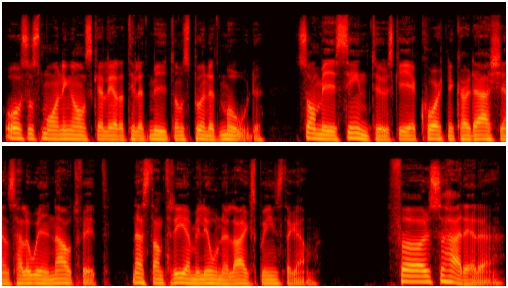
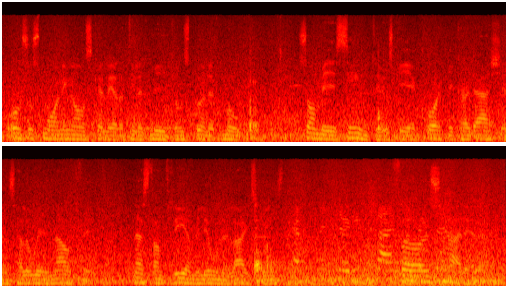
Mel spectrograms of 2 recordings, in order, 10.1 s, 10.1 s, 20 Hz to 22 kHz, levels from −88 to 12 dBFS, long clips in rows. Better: first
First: none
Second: hiss; loud; throughout; as loud as the speech

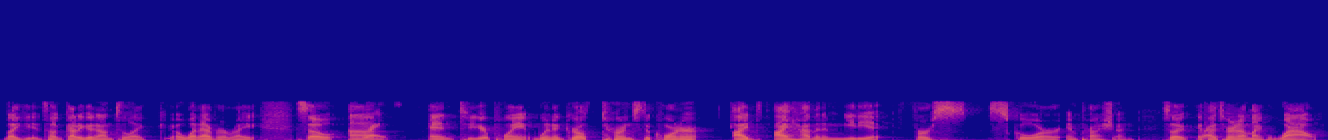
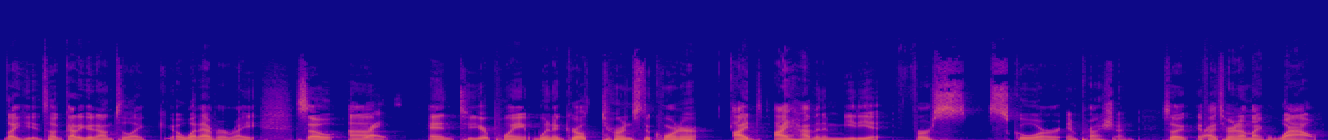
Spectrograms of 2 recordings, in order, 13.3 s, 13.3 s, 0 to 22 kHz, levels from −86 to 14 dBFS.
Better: second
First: garbled, watery; badly; nothing above 6 kHz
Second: none

